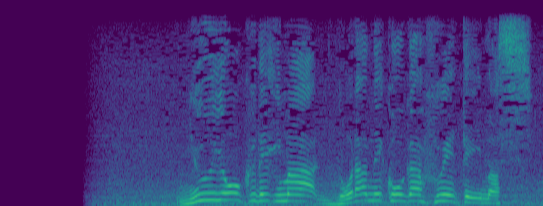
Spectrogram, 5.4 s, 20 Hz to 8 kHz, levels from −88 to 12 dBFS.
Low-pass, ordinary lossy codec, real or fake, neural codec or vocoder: 7.2 kHz; none; real; none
